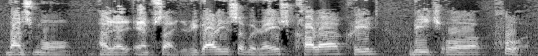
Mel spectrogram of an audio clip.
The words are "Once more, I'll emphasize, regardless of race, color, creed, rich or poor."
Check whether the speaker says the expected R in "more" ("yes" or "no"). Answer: no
